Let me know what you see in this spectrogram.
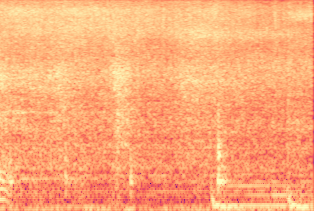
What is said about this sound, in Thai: ผัดทุกอย่างให้เข้ากันเลยนะคะ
